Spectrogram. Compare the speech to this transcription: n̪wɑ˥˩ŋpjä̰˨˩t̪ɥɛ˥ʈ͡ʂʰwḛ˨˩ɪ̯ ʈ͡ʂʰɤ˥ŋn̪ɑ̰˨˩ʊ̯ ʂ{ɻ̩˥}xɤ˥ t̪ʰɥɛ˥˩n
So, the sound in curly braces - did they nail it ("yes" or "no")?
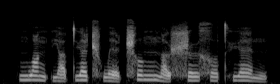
yes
